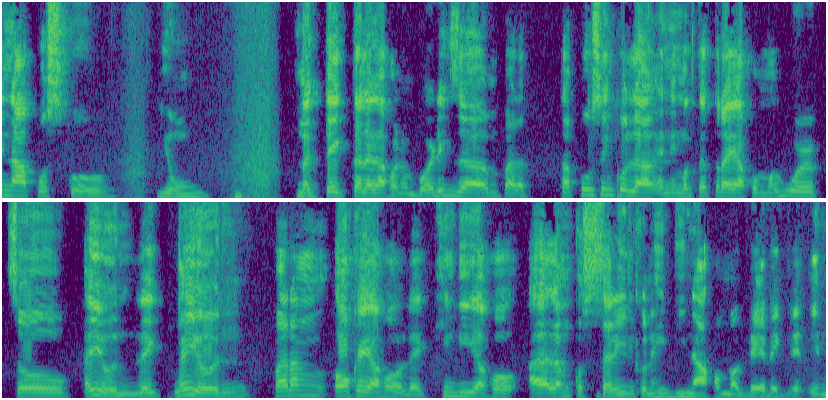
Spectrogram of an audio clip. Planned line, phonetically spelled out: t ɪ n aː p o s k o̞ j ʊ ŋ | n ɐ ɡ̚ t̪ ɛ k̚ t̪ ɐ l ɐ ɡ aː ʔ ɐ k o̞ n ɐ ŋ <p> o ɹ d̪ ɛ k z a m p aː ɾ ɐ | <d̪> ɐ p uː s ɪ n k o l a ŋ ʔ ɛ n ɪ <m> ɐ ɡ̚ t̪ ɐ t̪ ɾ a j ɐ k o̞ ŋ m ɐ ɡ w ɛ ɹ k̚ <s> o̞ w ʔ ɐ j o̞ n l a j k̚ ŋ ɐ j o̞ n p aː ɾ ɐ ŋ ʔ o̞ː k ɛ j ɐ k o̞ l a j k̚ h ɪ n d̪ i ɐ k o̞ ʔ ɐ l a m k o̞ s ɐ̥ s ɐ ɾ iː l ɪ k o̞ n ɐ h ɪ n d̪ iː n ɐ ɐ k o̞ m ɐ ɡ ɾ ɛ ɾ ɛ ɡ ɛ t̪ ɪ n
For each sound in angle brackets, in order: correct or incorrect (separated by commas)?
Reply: incorrect, incorrect, correct, correct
